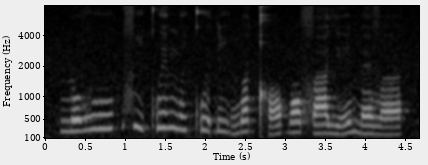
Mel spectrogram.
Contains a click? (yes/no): yes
